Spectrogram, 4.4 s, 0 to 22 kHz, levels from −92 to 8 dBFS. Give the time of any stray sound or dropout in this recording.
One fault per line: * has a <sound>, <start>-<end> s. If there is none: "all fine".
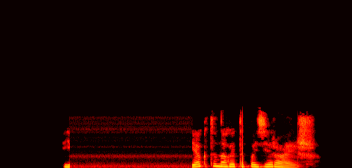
all fine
